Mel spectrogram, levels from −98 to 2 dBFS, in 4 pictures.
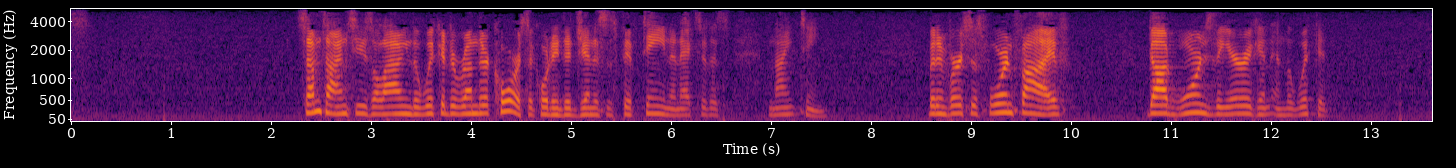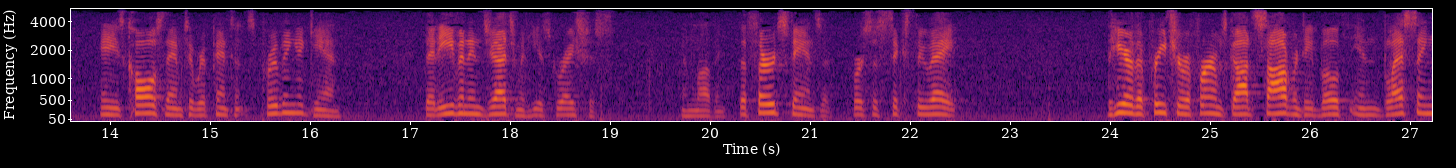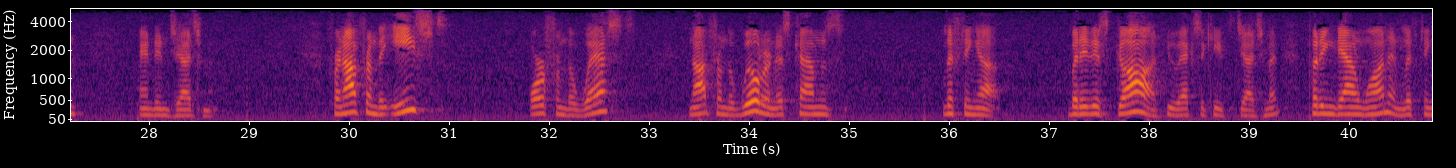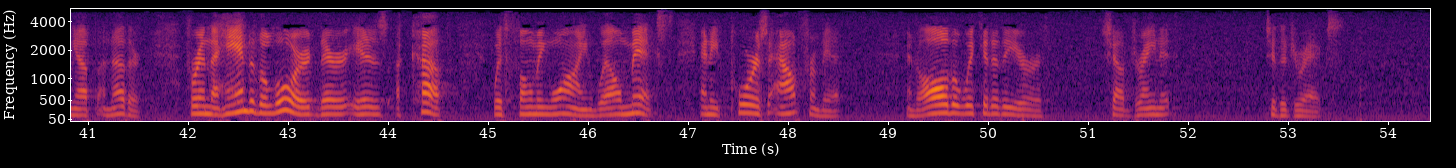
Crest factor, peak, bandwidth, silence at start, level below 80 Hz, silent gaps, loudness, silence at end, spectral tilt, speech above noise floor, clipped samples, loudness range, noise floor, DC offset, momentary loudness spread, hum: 26 dB; -10 dBFS; 5.4 kHz; 0 s; -64 dBFS; none; -33 LUFS; 0.9 s; -6.5 dB/octave; 25 dB; under 0.1%; 8 LU; -59 dBFS; under 0.1%; 18 LU; 60 Hz at -60 dBFS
